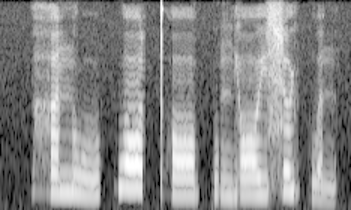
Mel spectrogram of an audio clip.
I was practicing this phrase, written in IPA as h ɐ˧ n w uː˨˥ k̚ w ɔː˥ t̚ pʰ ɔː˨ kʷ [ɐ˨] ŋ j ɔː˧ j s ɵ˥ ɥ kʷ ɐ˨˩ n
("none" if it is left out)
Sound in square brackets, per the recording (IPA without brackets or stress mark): ɐ˨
